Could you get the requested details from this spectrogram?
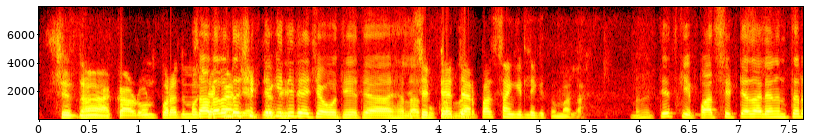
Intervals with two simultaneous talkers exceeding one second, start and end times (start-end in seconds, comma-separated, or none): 1.6-4.3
